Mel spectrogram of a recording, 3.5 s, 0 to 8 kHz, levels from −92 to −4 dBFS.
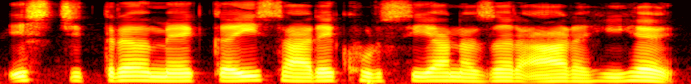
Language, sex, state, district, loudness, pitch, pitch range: Hindi, male, Assam, Kamrup Metropolitan, -16 LUFS, 135 Hz, 130-140 Hz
